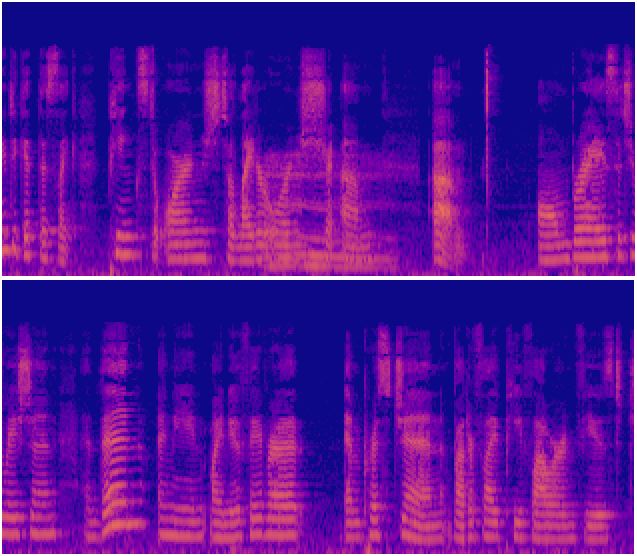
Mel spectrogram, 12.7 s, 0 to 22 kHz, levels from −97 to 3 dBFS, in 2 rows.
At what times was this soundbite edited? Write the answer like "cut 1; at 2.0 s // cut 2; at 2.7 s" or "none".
cut 1; at 4.2 s // cut 2; at 7.8 s // cut 3; at 9.6 s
